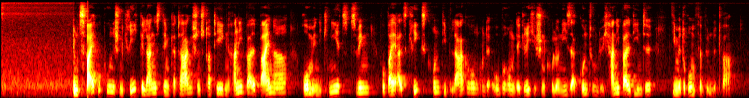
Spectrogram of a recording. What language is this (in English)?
German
